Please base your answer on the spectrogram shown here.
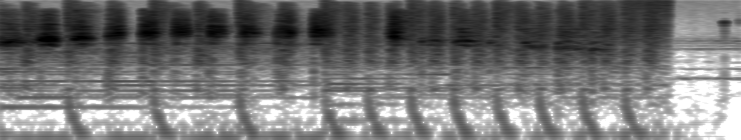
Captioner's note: humming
